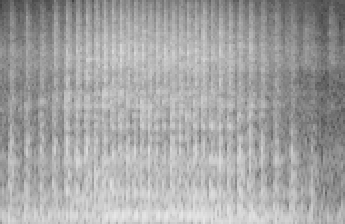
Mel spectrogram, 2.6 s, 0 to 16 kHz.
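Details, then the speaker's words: Ford Transit Connect with a misfire after a spark plug broke; running with number 2 plug removed, owner suspects leftover plug ceramic in that cylinder: heavy rhythmic thumping over a low labouring engine note; sounds terrible, engine knocking. "That sounds absolutely terrible."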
